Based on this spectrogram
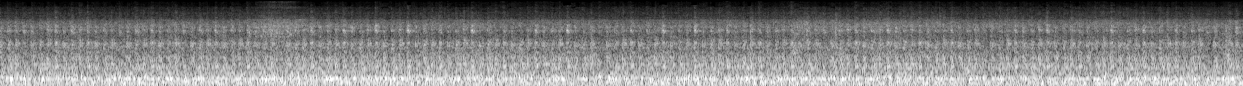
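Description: Steady diesel drone with a heavy, rapid knocking under it that stays loud throughout, consistent with a worn connecting rod bearing.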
